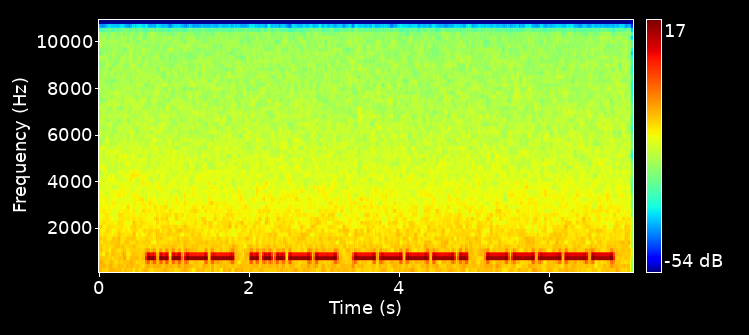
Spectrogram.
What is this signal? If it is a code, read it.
Morse code, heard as a keyed tone, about 14 wpm, 770 Hz. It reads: 3390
